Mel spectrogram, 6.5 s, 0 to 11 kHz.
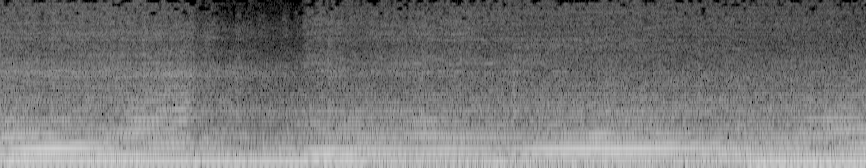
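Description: BMW E34's engine accelerating, heard from inside the cabin: the revs climb, fall away about two seconds in at an upshift, then rise again in one long, slow climb.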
